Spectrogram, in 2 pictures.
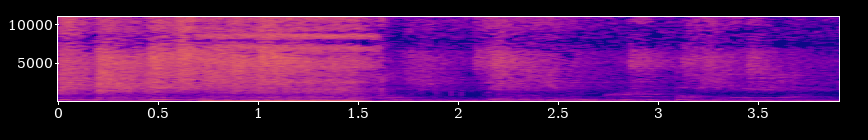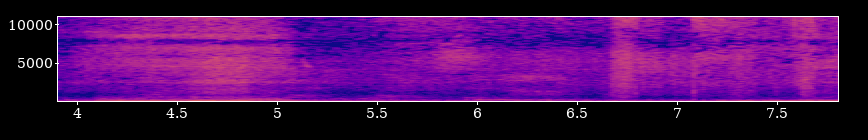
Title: Work hard Play hard Sleep snoring 29032018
